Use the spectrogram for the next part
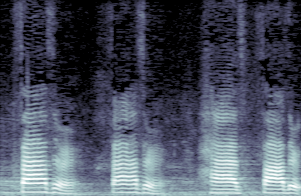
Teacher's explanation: if you listen to educated Scottish English, you will hear that they do not distinguish between a and ah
